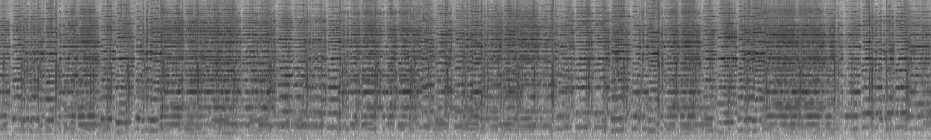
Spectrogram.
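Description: Accordion playing a traditional folk tune, sustained chords and a moving melody over a steady, even beat.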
